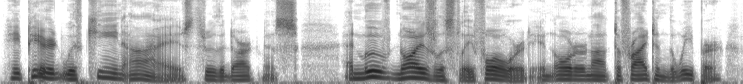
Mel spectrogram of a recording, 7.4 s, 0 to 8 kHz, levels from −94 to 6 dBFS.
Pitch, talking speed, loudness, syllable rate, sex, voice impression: 110 Hz, 155 wpm, -19 LUFS, 4.4 syllables/s, male, masculine, very adult-like, slightly thick, slightly muffled, cool, calm, wild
